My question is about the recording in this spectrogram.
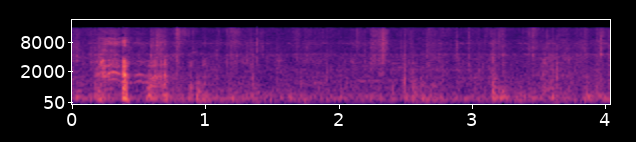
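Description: Footsteps on a suspension footbridge deck: a faint, irregular run of knocks. A short voice sound comes in the first second.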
